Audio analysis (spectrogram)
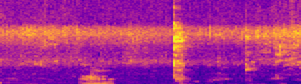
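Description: Onions with a masala of coriander leaves, fresh ginger and green chilli fry in a pan, a soft steady sizzle close by with one sharp stir or clink near the middle.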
